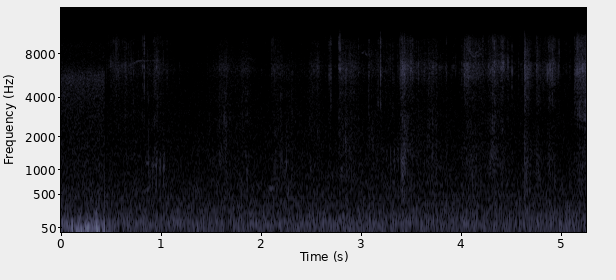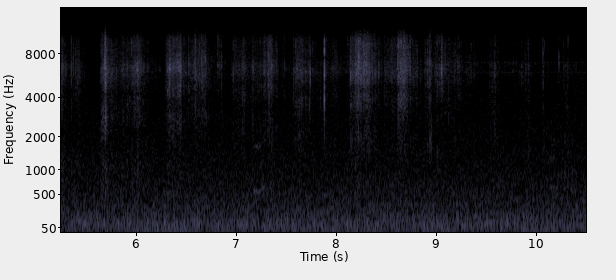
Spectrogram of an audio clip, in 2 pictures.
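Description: Turkeys scratch and rustle through dry leaves.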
